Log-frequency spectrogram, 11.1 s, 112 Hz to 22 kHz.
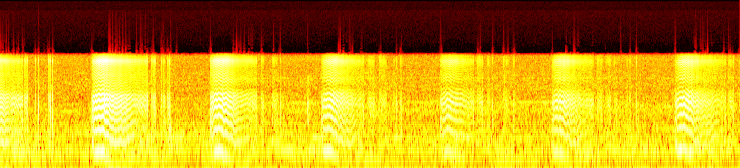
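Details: Sleeping cat snoring, with regular whistling, wavering snores on each breath at about 34 a minute; harmless snoring.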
